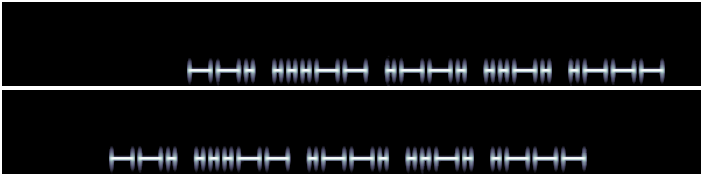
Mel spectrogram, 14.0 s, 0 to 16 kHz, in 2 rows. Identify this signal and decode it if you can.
Morse code, heard as a keyed tone, about 17 wpm, 700 Hz. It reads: G3PFJ G3PFJ
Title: DXCC-100 Call Signs - 5 Characters - Repeated 2x - 17wpm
